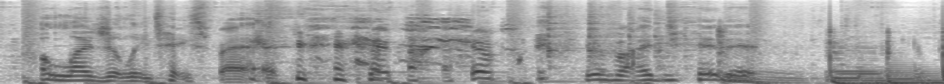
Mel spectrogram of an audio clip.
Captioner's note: laughs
